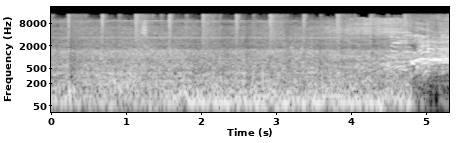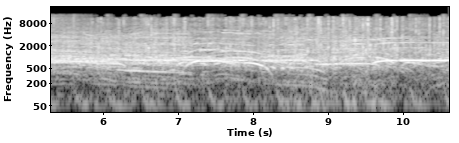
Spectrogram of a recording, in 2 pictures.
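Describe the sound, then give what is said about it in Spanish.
A golf gallery bursts into loud, sustained applause and cheering for about five seconds as South African Erik van Rooyen closes with an eagle to win at 27 under par, a tournament record; then the roar drops away into scattered voices and whistling tones over a quieter crowd murmur. “Tras rondas muy regulares, todas debajo del par, fue el sudafricano Erik van Rooyen el ganador, tirando 27 golpes abajo de par, logrando el récord del torneo al cerrar con un águila ante la ovación del público.”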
